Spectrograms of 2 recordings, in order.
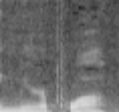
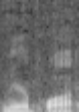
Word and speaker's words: mirepoix: There's a lot of silent letters and all these fancy cooking terms. There's an X in both mirepoix and roux, and I don't hear any X anywhere in it.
